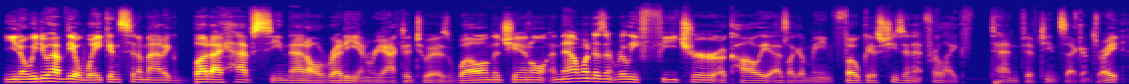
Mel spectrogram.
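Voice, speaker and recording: Low-voiced man giving casual reactions. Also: fairly quick, hardly any pauses. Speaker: reaction channel host. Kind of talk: casual off-the-cuff reaction commentary.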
